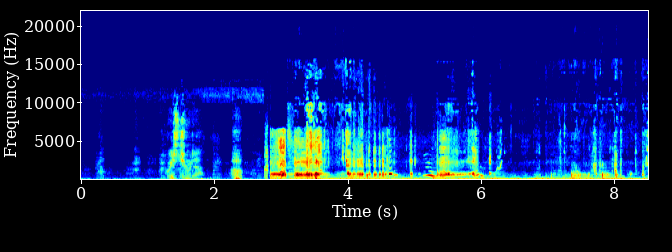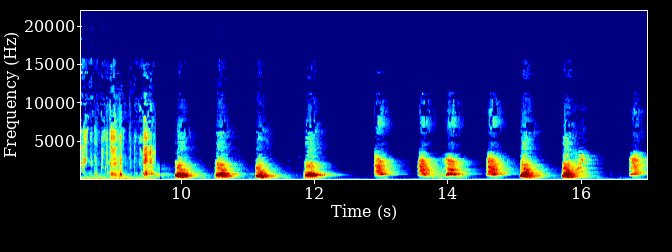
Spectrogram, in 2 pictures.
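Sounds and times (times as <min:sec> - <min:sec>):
dog barking: 0:09.8 - 0:17.0.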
